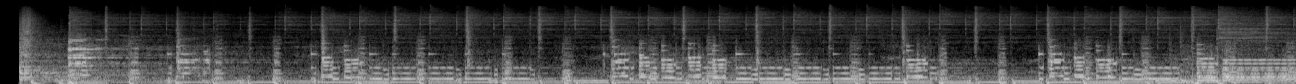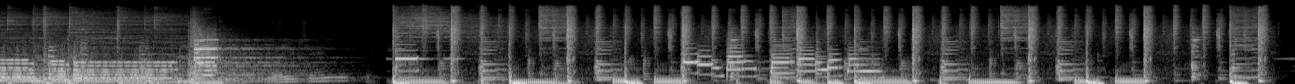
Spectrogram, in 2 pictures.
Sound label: Jazzy Groovy Tunes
